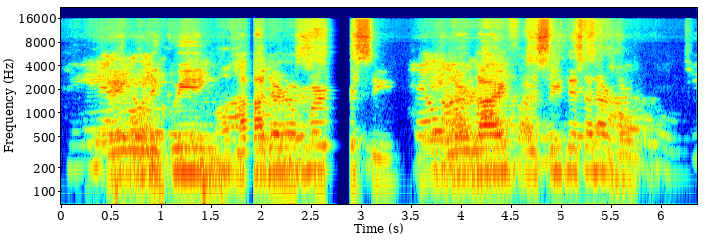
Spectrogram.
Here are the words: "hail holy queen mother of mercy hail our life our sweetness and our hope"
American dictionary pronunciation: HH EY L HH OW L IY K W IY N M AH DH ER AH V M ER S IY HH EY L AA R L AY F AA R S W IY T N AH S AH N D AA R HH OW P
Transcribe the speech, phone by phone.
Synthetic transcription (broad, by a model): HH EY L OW L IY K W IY N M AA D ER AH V M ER S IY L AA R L AY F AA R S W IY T AH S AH N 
